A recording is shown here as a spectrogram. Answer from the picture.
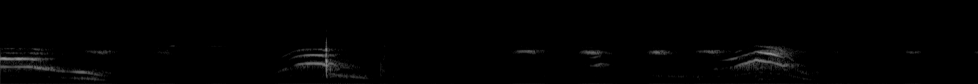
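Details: Fighting cats trade short, falling yowls and one sharp rising-then-dropping wail, broken by soft repeated chirp-like blips and quiet gaps.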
